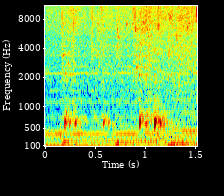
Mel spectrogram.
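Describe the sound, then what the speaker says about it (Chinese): Carrots stir-frying in a little hot oil in a non-stick pan, a steady close sizzle with soft scraping stirs from a utensil, brief and without talking. "锅内放入少许油，油热了，放入红萝卜，把红萝卜炒软。"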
